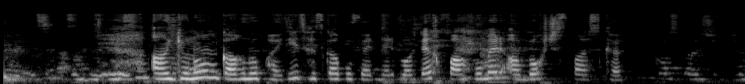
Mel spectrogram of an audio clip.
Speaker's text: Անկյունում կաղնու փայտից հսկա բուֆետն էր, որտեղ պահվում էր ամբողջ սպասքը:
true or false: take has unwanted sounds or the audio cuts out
false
